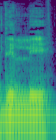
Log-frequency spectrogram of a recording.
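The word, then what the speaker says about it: ดิล ลี (दिल्ली): ดิลลีก็คือเดลีเนี่ยนะเดลีเนี่ยเรียกว่าเดลีหรือดิลลีนะอันนี้เขาออกเสียงแบบคนอินเดียเลยดิลลีนะครับ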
